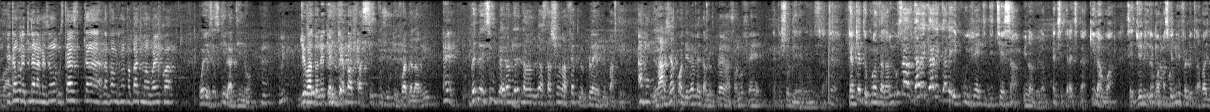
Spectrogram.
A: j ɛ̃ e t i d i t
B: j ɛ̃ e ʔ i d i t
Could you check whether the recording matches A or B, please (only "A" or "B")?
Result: A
